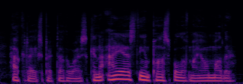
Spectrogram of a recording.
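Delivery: ordinary delivery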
